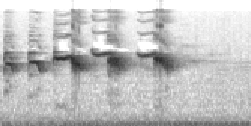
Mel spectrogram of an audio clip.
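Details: Orange-headed thrush therapy audio meant to encourage a bird to sing: a quick run of about five clear, slightly buzzy whistled notes, each falling then rising in pitch.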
